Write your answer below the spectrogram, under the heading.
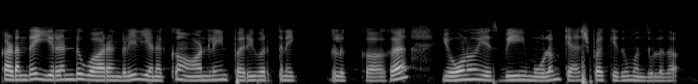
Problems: none marked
